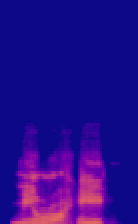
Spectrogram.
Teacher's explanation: Qaf dalam keadaan mufakhamah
